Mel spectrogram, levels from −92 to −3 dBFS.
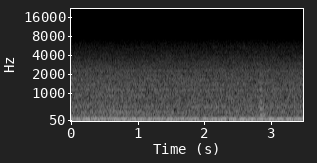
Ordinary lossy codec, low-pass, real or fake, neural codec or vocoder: none; 7.2 kHz; real; none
